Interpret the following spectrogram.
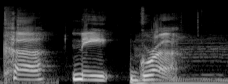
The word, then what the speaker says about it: Kinigra: me tell y'all a thing of three it's pronounced kanigra now subscribe oh I crack myself up thanks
